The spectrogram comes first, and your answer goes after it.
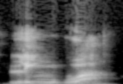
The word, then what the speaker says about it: lingua: La G-U siempre se va a pronunciar la U, lingua, ¿no? Como en español, lingua latina, ¿no?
